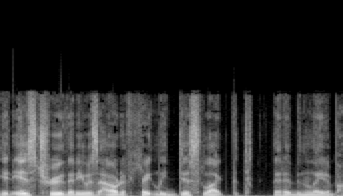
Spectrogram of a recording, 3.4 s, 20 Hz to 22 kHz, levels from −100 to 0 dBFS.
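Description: At 2.46 s the speech jumps forward with compressed frames skipped. Roughly a third of a second of audio is simply never played, because a run of coded frames was either absent from the stream or rejected by the decoder as corrupt. The gap fits about ten frames of 26.1 ms each. Since adjacent frames overlap, the join comes out as a short smeared blip rather than a sharp click.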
